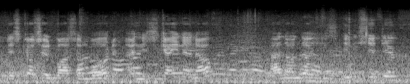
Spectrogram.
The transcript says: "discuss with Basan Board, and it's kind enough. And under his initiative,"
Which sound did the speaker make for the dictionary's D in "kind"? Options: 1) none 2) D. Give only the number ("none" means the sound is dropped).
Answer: 1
